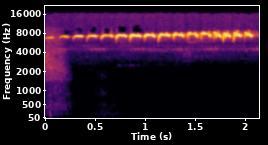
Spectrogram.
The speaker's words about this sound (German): Ich spiele noch einmal für euch das Sommergoldhähnchen zum Abschluss ein. Du kneifst die Augen zusammen, das ist wirklich laut. Sehr laut.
